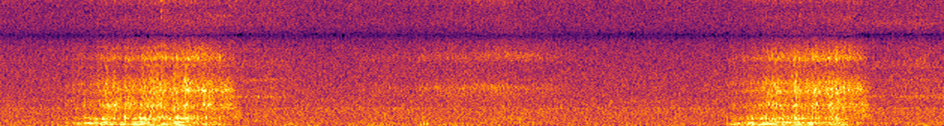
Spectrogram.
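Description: Two loud, rough breaths about four seconds apart with quiet breathing between them: snoring in a sleeping dog.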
